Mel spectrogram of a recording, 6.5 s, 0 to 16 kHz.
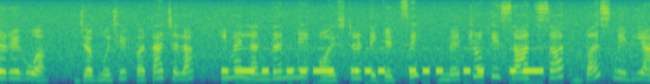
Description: Morse code, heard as a keyed tone, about 18 wpm, 600 Hz, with speech in Hindi. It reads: RUSSIA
